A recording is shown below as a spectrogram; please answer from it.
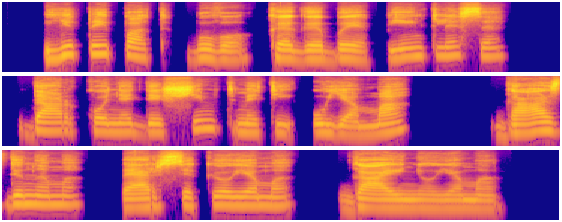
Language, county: Lithuanian, Panevėžys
